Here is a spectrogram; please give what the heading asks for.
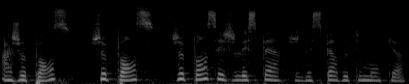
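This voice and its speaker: A middle-aged woman from Portugal, recounting her life in a halting interview with many fillers and restarts. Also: mid-range voice, dark tone. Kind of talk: personal life story interview.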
